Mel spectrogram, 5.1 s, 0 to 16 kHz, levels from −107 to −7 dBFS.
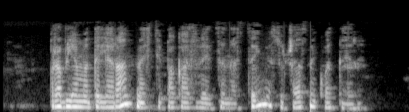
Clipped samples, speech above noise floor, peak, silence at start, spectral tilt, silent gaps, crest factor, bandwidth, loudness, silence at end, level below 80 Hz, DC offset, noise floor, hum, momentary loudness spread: under 0.1%; 41 dB; -6 dBFS; 0.65 s; -8 dB/octave; none; 18 dB; 6.6 kHz; -23 LUFS; 0.6 s; -58 dBFS; under 0.1%; -63 dBFS; none; 15 LU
